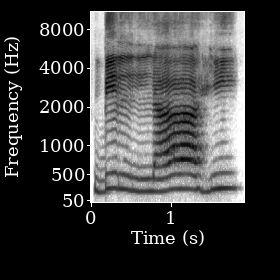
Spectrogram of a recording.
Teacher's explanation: हा की जेर को बहुत बारीक रखते हुए आपने आवाज और होठों दोनों का झुकाव नीचे की तरफ रखना है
